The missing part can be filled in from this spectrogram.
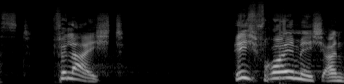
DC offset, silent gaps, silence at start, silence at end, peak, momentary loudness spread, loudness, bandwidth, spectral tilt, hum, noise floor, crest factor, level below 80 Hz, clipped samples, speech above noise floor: under 0.1%; none; 0 s; 0 s; -10 dBFS; 23 LU; -26 LUFS; over 20 kHz; -3.5 dB/octave; none; -75 dBFS; 20 dB; -78 dBFS; under 0.1%; 49 dB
